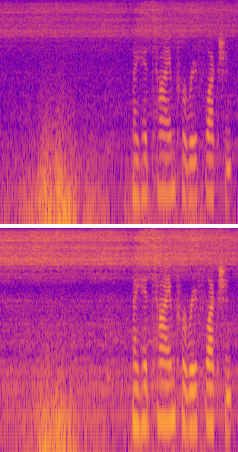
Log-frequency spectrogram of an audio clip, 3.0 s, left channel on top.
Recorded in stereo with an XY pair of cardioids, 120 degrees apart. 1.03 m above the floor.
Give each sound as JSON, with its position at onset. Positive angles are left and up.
{"t": 0.0, "sound": "a lawn mower", "azimuth_deg": -65}
{"t": 1.7, "sound": "a woman speaking", "azimuth_deg": -50}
